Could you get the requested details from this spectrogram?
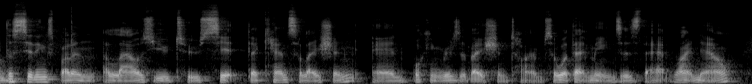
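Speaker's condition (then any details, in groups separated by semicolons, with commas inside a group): No condition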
